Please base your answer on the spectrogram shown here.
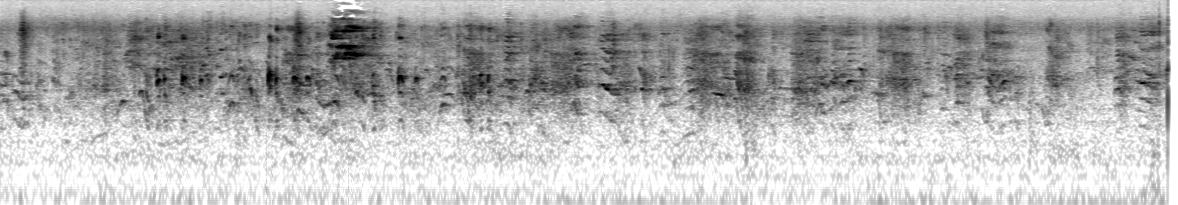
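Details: Helmeted Friarbird song: harsh, raucous squawks and cackling notes in a near-continuous jumble, loud and grating, over a steady wash of background hiss.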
